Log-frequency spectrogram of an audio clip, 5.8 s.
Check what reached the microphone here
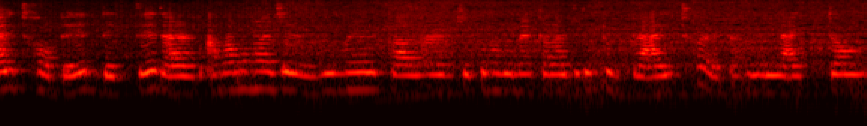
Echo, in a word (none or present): present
